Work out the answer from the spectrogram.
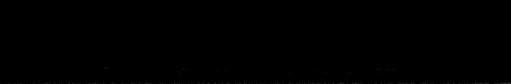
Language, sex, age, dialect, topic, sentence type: Chhattisgarhi, male, 18-24, Eastern, agriculture, question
